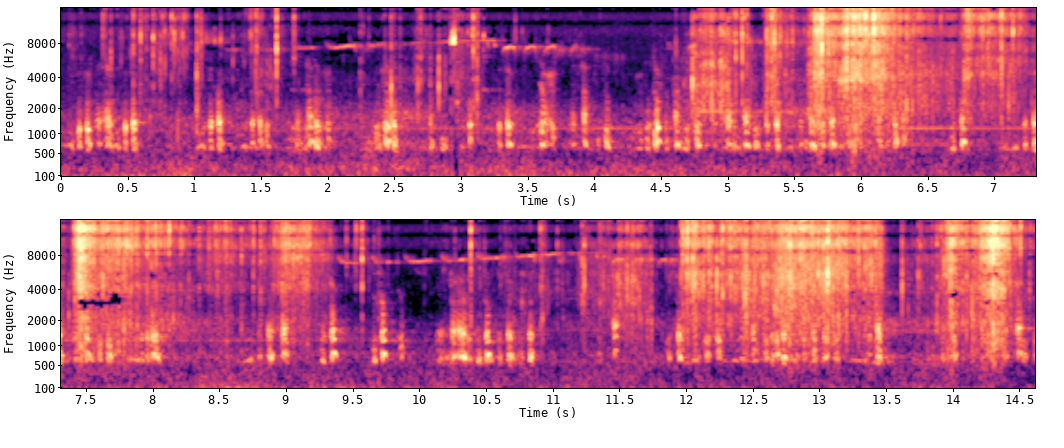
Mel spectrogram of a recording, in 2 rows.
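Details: A chorus of wood frogs (Lithobates sylvaticus) at Middlesex, Vermont, on 7 April 2020, just after waking in spring, gives rapid, hoarse, overlapping clucking notes like distant quacking ducks.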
